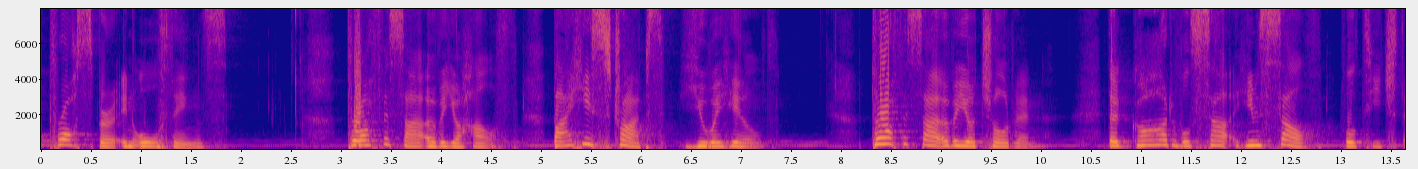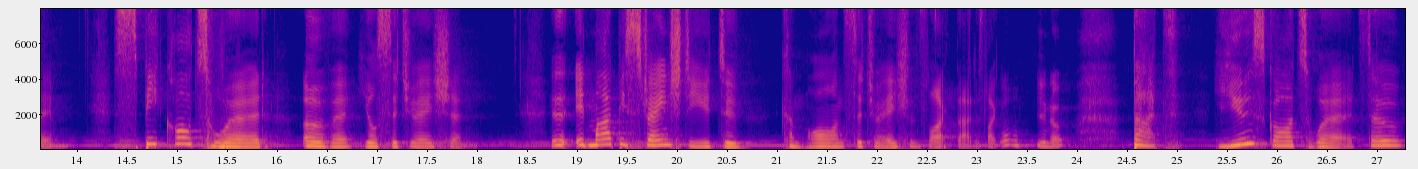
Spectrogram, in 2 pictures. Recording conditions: live audience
